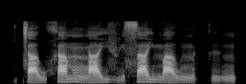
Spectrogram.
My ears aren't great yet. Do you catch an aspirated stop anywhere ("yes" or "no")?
no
